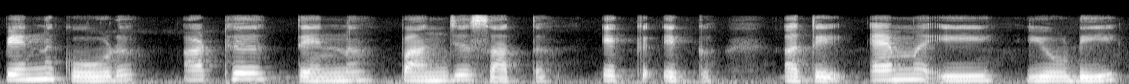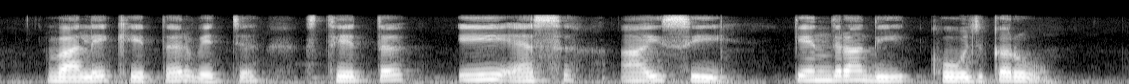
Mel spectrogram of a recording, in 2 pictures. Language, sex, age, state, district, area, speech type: Punjabi, female, 30-45, Punjab, Muktsar, urban, read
